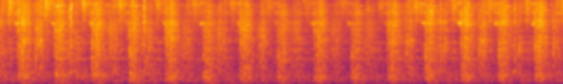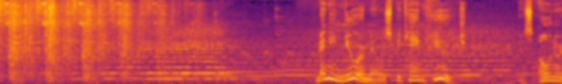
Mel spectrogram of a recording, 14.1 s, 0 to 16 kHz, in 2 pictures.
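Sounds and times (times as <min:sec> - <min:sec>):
power loom clattering: 0:00.0 - 0:09.8.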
